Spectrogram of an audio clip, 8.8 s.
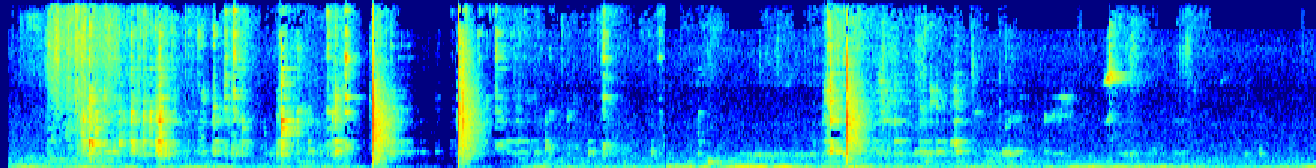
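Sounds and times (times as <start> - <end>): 
glass balls colliding: 0.4 - 4.3, 5.5 - 6.8.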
